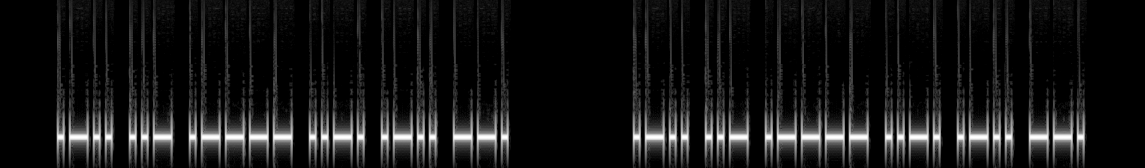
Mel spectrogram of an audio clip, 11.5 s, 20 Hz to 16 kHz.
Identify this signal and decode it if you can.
Morse code, heard as a keyed tone, about 20 wpm, 700 Hz. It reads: LU1FLG LU1FLG
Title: DXCC-100 Call Signs - 6 Characters - Repeated 3x - 20wpm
